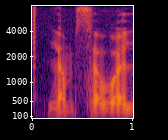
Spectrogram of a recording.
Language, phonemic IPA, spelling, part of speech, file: Pashto, /ləmˈsəˈwəl/, لمسول, verb, Lamsawal.ogg
- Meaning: to instigate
